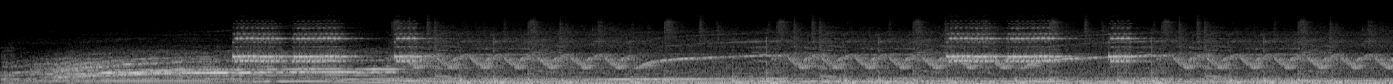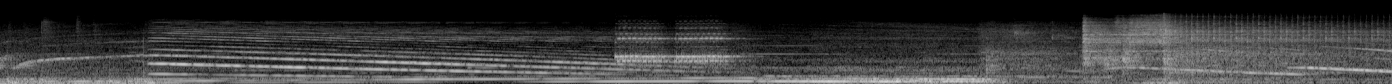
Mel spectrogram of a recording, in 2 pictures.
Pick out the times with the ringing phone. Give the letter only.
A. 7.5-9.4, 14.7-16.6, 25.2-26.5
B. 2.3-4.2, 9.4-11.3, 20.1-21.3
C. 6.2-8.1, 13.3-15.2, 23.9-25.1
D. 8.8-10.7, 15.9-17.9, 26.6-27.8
B.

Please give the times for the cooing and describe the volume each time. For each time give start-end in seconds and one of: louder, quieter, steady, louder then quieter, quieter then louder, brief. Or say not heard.
not heard.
